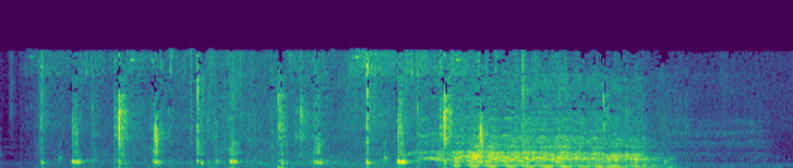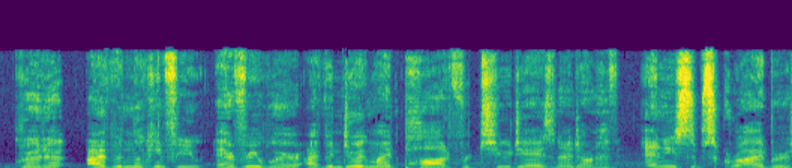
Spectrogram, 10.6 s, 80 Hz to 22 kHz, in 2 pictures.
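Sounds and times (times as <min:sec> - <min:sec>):
horse hooves clip-clopping: 0:00.0 - 0:04.2
horse whinnying: 0:00.3 - 0:04.6
speech: 0:05.4 - 0:10.5.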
